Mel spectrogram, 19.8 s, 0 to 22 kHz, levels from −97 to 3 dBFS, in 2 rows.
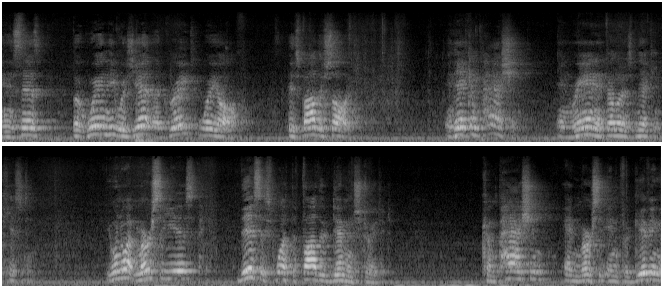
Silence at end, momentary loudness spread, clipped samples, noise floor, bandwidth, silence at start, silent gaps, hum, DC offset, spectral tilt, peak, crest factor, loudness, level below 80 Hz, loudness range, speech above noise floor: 0 s; 18 LU; under 0.1%; -52 dBFS; 15.5 kHz; 0 s; none; none; under 0.1%; -5.5 dB/octave; -10 dBFS; 20 dB; -30 LUFS; -56 dBFS; 7 LU; 23 dB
